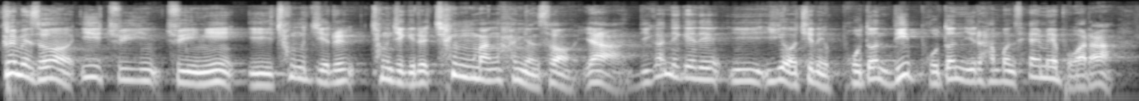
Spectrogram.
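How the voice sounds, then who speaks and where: A man's fairly high-pitched voice with lively intonation and hardly any pauses. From Chungcheong region, South Korea. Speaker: pastor. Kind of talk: sermon. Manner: fast; animated.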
